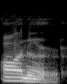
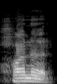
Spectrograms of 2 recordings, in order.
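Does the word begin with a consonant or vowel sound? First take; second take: vowel; consonant. First: The word begins with a vowel sound. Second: The word begins with a consonant sound. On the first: The speaker calls it right. "it is honor ... as these are vowel sounds" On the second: The speaker calls it wrong. "this is not honor"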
